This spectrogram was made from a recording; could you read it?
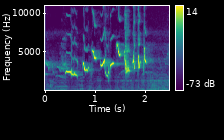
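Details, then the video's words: Oriental magpie-robin producing one fast, dense phrase of rich whistles, twisting slurs and sharp chips that lasts about one and a half seconds. Played as training material for young birds. "TERAPI KACER BAHAN CEPAT NEMBAK RAPAT"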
